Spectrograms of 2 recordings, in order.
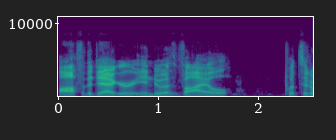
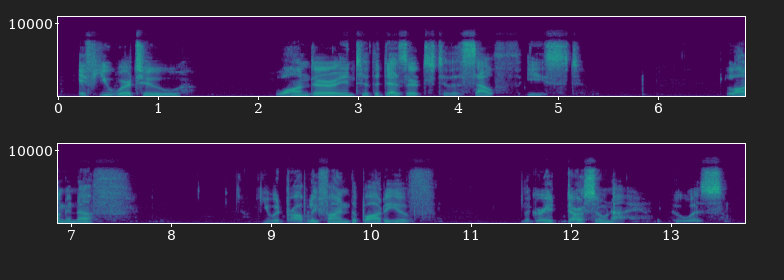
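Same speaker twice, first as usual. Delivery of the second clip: unnatural, otherworldly voice echoing as from the air; 2 semitones higher, 8 dB quieter than usual. A game master voicing a golden-masked being to the players: unnatural echoing voice. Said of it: "is has is wearing a golden mask, has Mhm. no body expressions, and his voice is not natural. It's not a normal voice. It's a fucking echo from the very air itself into you. / is has is wearing a golde".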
